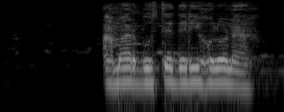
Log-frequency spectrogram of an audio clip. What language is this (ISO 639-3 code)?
ben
